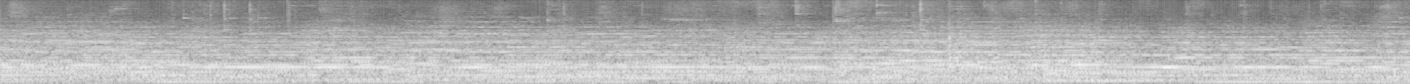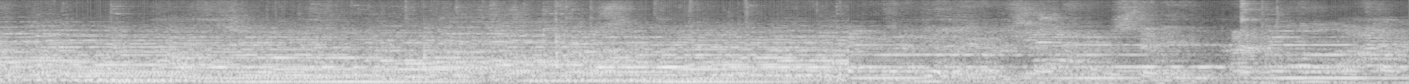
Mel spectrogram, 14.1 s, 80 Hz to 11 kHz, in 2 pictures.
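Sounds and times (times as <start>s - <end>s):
church bells ringing: 0.0s - 14.0s.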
